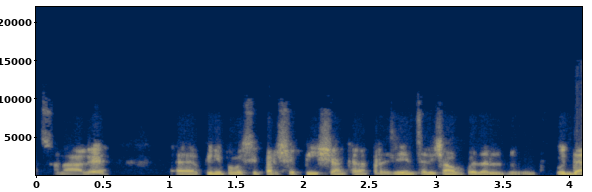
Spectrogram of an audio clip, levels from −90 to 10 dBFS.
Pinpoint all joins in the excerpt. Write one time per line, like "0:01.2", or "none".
none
